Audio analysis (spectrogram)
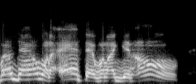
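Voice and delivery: ordinary talk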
